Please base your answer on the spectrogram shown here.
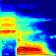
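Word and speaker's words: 首: While Shou is pronounced Shou and Dao is pronounced Dao, they share similar vowel sounds, and their pronunciations were closer in historical forms of Chinese.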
